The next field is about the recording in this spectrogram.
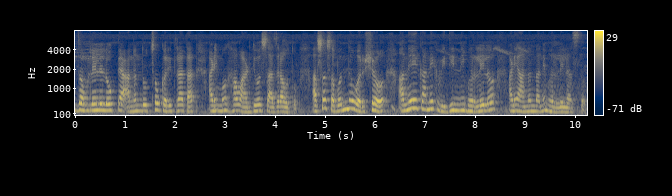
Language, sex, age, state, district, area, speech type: Marathi, female, 60+, Maharashtra, Sangli, urban, spontaneous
